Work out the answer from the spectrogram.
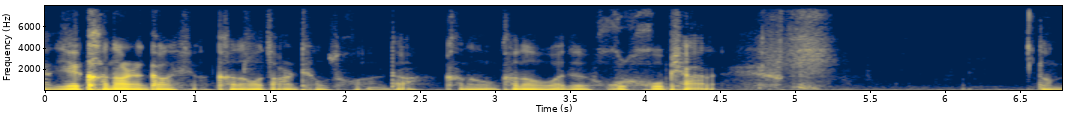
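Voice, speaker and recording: A man's voice: lowish voice, creaky, a little mellow. A man telling a story in a rambling, casual way, repeating words often. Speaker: vlogger.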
